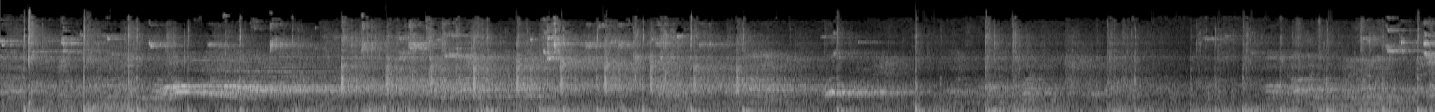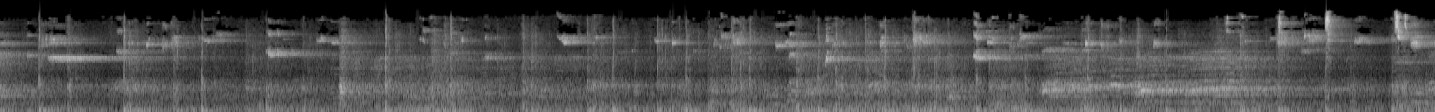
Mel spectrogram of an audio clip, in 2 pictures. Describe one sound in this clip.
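Basketballs bounce on a hard floor in a large echoing hall.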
